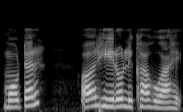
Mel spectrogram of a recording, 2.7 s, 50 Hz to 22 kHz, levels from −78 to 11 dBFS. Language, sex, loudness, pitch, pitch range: Urdu, female, -13 LUFS, 250 Hz, 235-265 Hz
